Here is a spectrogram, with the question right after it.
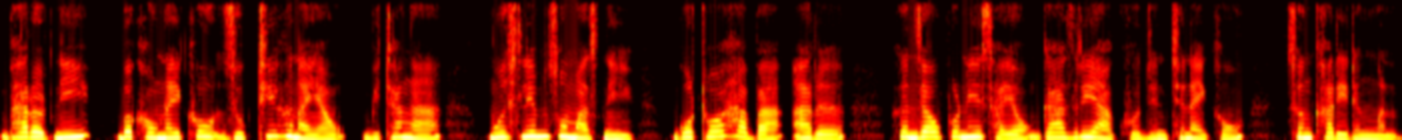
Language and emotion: Bodo, neutral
